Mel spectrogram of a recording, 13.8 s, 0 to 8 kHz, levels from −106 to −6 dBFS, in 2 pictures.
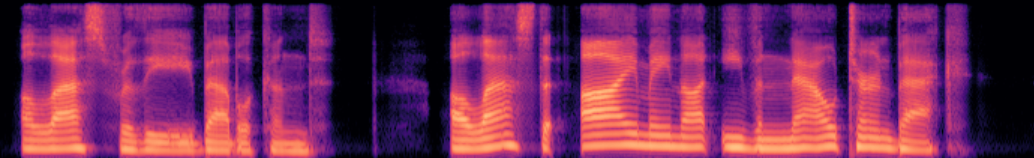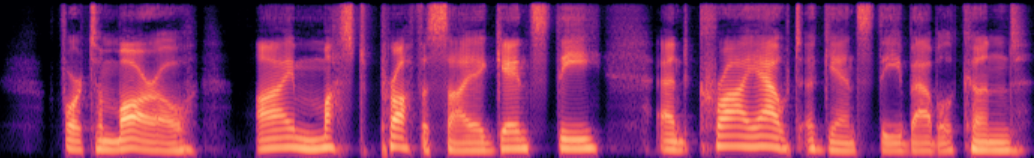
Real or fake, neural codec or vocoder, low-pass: fake; codec, 24 kHz, 0.9 kbps, DualCodec; 7.2 kHz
